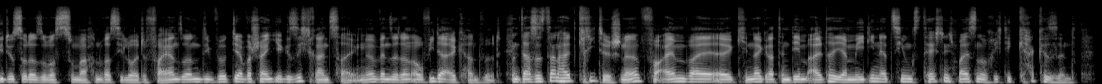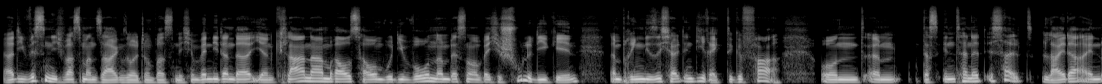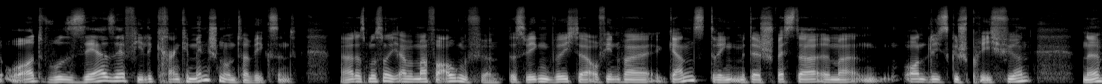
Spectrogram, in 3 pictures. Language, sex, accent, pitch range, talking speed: German, male, German, 110-130 Hz, 240 wpm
